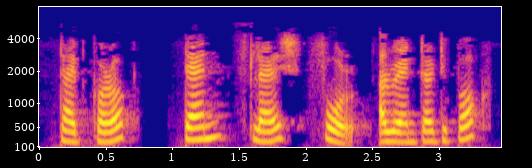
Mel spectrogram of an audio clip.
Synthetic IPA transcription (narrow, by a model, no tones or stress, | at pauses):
tajpkɔɹɔk̚ | tɛnslɛʃpʰoɹaɹuɛntaɹdipɔk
